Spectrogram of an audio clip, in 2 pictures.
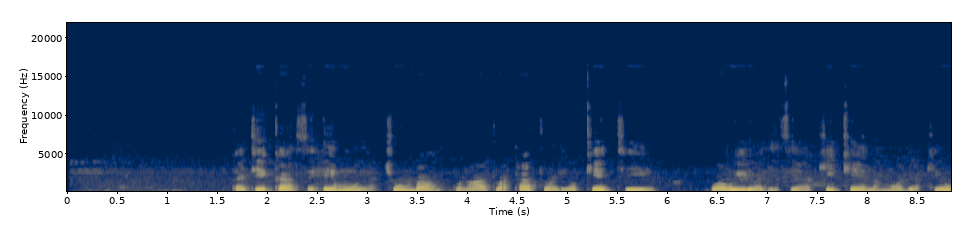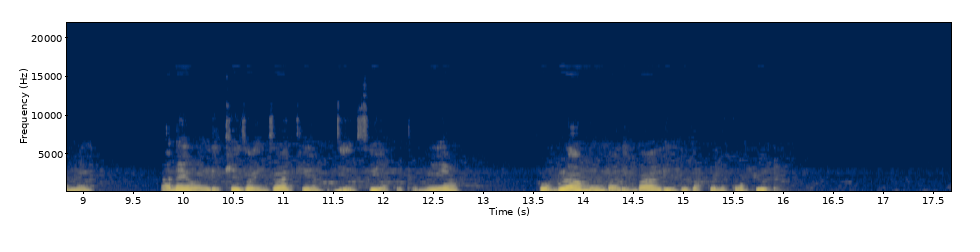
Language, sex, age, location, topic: Swahili, male, 25-35, Dar es Salaam, education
